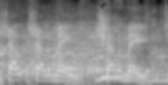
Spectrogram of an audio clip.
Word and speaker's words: Chalamet: You want Mark Wahlberg riding around the hood with Timothy Chalamet? How you say his name? – Chalamet.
